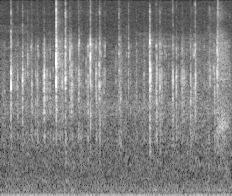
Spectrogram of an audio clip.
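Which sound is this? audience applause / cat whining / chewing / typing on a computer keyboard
typing on a computer keyboard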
